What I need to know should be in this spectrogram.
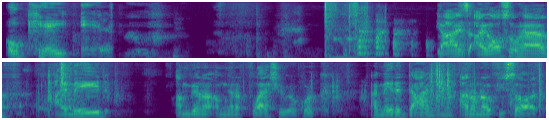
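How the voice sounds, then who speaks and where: This is a man chatting casually as a podcast co-host, excitable and rambling, often restarting his sentences. His pitch sits in an ordinary middle range for a man. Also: normal speed, long pauses, noisy background. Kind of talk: casual chat.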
